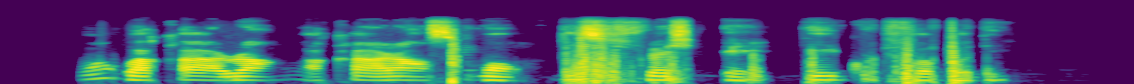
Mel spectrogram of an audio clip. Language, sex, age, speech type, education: Nigerian Pidgin, male, 60+, spontaneous, tertiary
